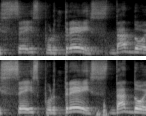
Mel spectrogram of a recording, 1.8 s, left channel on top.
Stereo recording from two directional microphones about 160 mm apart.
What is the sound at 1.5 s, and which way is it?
Speech, 90° right.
